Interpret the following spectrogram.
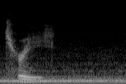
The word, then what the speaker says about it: three: t sound the same if i was designing iko i would have made the number three have two syllables far re as against number two's single syllable to tarry but we don't live in that world we live in this world and in this world it's the tree we have passed into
